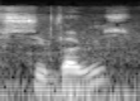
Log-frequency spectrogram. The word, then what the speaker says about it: Subarus: gentleman has owned a series of subarus that's how you say it and he really really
